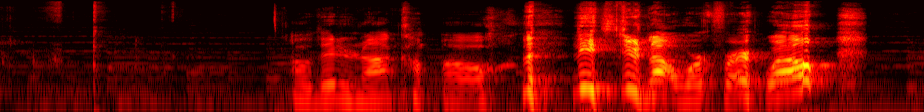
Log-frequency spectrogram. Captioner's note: laughs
